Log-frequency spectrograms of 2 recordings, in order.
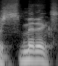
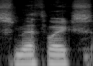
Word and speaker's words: Smithwick's: fan of this and that's i'm pretty sure smitics is the proper pronunciation uh that's life i always called smithwick's um uh i'll i'll take a beating on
